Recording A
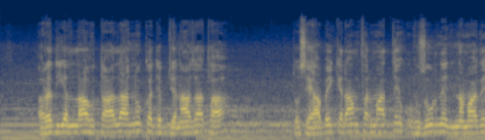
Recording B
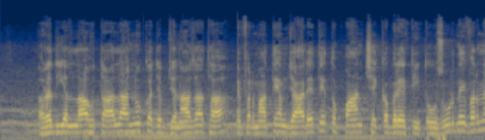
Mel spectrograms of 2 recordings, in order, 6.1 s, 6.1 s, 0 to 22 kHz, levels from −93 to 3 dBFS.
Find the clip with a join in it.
B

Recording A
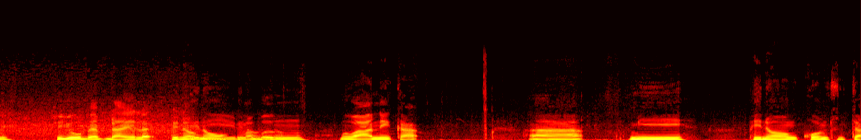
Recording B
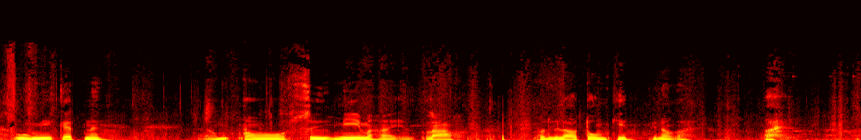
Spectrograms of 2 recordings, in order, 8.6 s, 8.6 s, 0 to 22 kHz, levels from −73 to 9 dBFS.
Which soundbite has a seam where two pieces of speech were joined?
A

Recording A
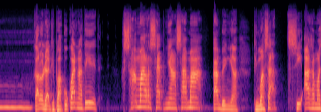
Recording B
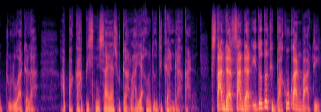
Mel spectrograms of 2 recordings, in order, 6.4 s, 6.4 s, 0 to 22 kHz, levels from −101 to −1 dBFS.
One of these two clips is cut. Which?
B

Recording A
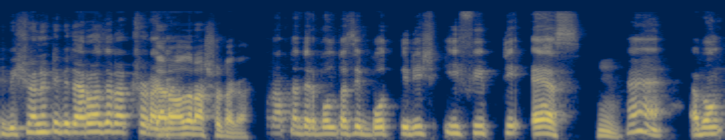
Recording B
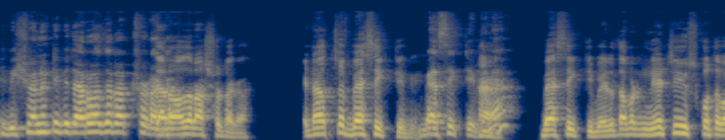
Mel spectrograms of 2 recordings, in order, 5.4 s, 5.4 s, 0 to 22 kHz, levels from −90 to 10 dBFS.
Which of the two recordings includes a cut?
A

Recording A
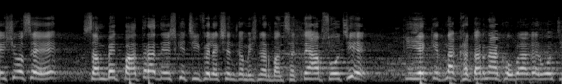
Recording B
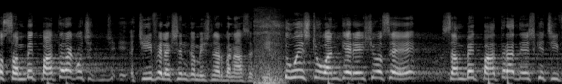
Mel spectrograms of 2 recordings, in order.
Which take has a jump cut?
B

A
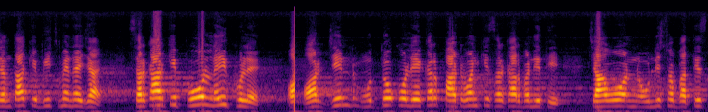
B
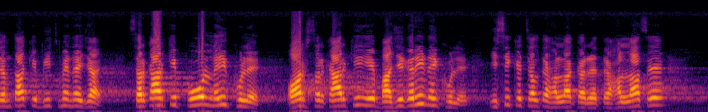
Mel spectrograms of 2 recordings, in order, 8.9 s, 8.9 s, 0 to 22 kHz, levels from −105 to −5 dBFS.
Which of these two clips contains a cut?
A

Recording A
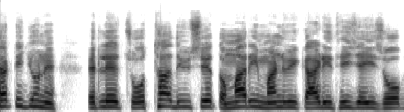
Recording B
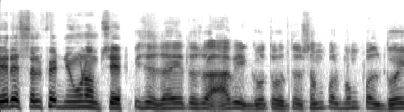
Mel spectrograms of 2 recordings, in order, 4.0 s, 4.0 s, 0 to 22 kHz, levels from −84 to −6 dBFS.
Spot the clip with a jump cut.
B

